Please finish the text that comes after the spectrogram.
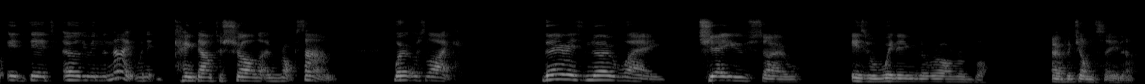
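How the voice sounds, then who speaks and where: Woman, lowish voice, casual review, rambling, excitable, lots of fillers. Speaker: wrestling reviewer.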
